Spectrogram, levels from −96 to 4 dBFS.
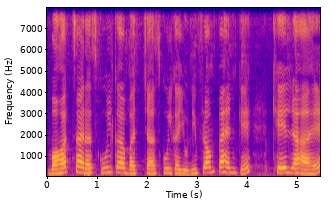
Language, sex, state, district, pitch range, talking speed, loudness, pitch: Hindi, female, Uttar Pradesh, Jyotiba Phule Nagar, 195-240 Hz, 140 wpm, -16 LUFS, 225 Hz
